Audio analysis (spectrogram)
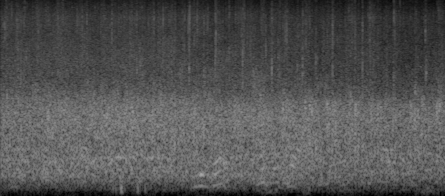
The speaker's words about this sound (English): So thanks, guys, for coming up. Let's give them a round of applause, and I'll finish the sermon.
